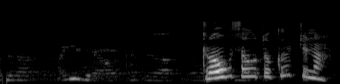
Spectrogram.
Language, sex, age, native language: Icelandic, male, 8, Icelandic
